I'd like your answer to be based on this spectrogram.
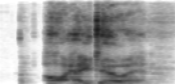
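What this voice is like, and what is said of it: Bad celebrity impression, Australian-sounding. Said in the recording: “Oh, wow, that was bad. ... Why does he have an Australian accent?”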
